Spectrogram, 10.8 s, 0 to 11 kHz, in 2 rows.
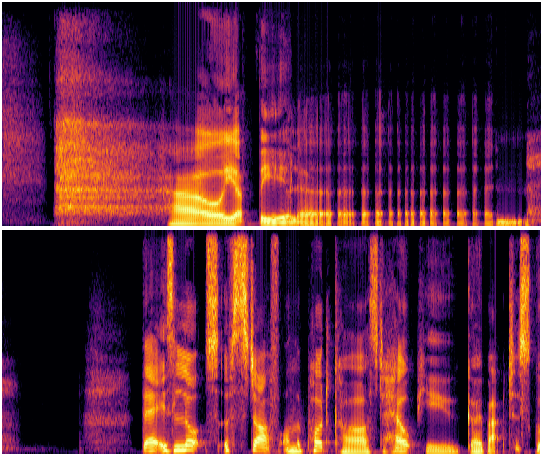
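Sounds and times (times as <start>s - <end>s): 
deep breath in: 0.0s - 1.7s, 6.2s - 6.8s
speech: 1.6s - 5.6s, 6.2s - 10.7s.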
